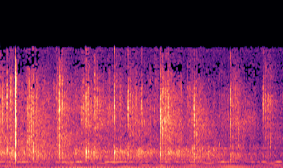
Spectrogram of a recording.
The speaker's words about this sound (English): Can we just give a praise clap for those who put their faith in Jesus for the first time today?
